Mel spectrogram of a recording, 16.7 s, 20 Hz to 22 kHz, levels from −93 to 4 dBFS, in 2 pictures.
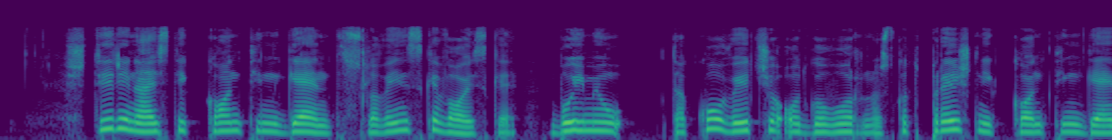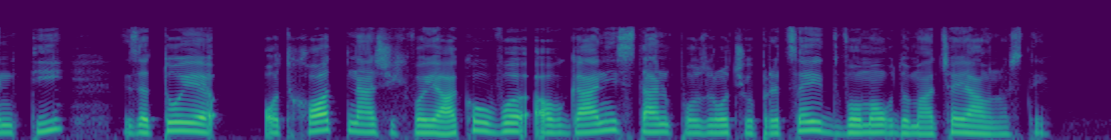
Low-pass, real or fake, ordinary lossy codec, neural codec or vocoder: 10.8 kHz; fake; none; vocoder, 44.1 kHz, 128 mel bands every 512 samples, BigVGAN v2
